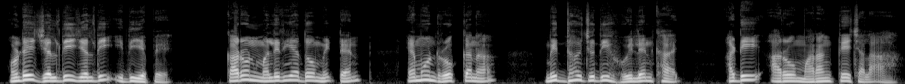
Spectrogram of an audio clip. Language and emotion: Santali, neutral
